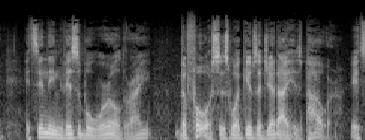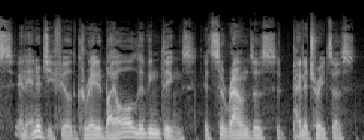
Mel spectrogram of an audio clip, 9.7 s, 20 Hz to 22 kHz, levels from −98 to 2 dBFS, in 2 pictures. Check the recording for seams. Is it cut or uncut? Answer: cut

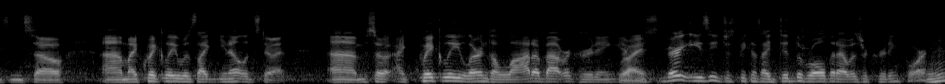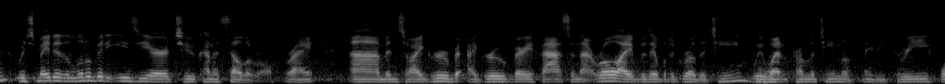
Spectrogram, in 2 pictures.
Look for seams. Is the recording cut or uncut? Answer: uncut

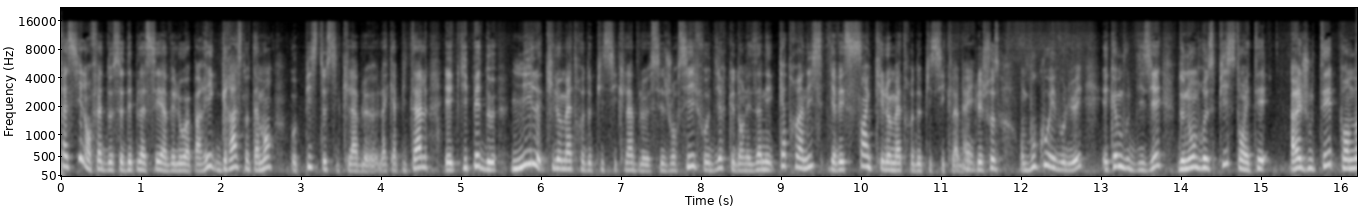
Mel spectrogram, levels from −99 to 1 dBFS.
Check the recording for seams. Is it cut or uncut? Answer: uncut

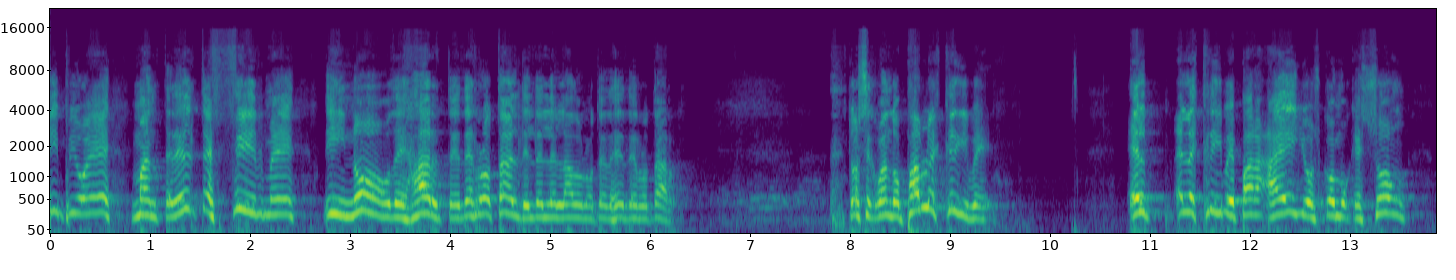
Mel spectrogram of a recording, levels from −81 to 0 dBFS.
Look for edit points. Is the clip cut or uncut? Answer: uncut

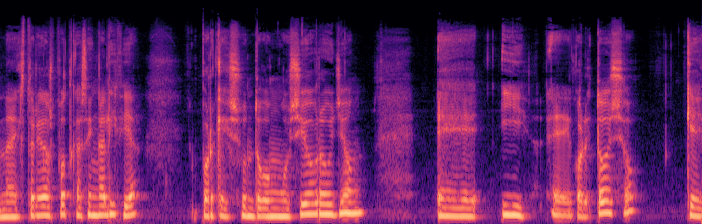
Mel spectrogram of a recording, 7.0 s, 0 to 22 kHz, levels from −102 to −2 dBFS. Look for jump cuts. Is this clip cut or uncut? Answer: uncut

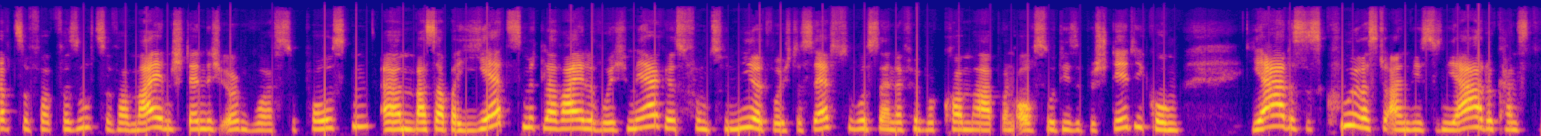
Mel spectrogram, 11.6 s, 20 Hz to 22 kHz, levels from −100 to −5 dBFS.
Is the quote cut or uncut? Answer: cut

